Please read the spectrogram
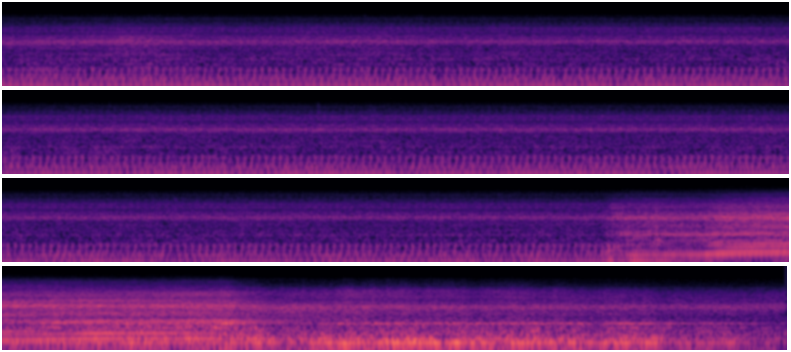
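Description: Motorbike engine idling steadily while stopped, then revving up and pulling away about three-quarters of the way through, growing louder, with a change in the engine note a few seconds later.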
